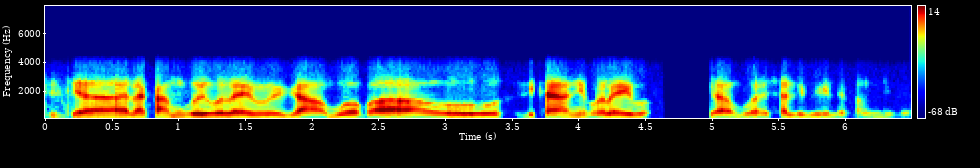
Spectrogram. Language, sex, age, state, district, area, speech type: Assamese, male, 60+, Assam, Lakhimpur, urban, conversation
